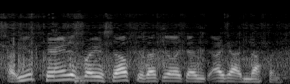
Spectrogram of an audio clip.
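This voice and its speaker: A man's voice: fairly high pitch, lively intonation, quick pace. A middle-aged man talking casually to viewers outdoors in a steep forest as he drags a log, narrating as he works. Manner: chatty, narrates to viewers while hauling. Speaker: vlogger filming trail work. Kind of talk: casual chat while working. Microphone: body-worn action camera. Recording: outdoor camera mic with loud noise.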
